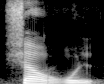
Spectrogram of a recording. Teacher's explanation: रा को पुर करें, रा की शद अदा करें।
